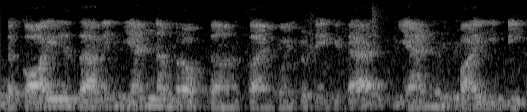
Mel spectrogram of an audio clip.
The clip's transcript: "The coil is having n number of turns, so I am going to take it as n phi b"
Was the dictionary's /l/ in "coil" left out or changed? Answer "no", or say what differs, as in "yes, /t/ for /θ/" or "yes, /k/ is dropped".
no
